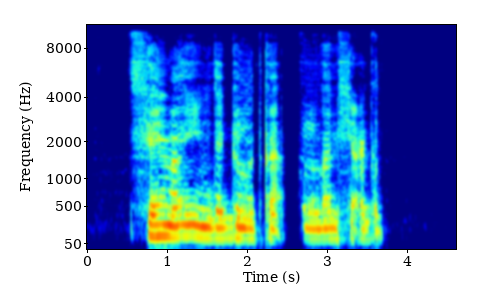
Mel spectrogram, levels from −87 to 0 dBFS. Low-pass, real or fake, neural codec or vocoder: 9.9 kHz; fake; codec, 44.1 kHz, 1.7 kbps, Pupu-Codec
